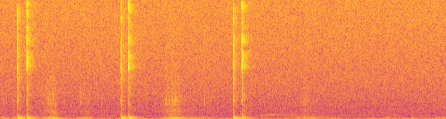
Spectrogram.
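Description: Faint computer mouse clicks: three quick double clicks, about a second apart.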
